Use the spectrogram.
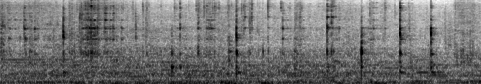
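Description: Frozen seafood is stirred into a sizzling paella pan holding chorizo and onions, with a steady faint sizzle and a few sharp utensil scrapes and clinks against the metal, close by.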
